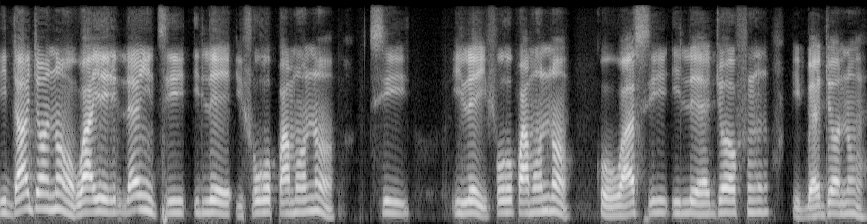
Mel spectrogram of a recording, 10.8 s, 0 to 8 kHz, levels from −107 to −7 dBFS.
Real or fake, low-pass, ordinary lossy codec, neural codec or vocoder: fake; 7.2 kHz; AAC, 48 kbps; codec, 16 kHz, 0.8 kbps, ZipCodec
